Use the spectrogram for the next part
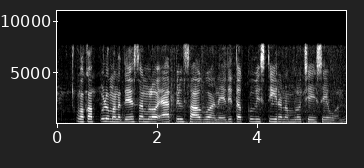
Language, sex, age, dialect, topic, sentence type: Telugu, male, 25-30, Central/Coastal, agriculture, statement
